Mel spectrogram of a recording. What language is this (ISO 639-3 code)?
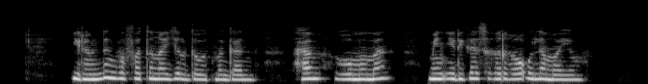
bak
